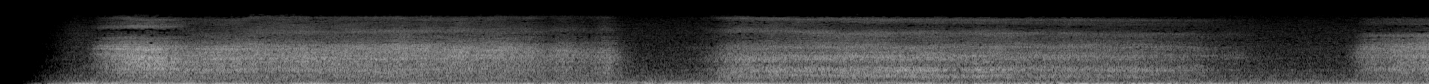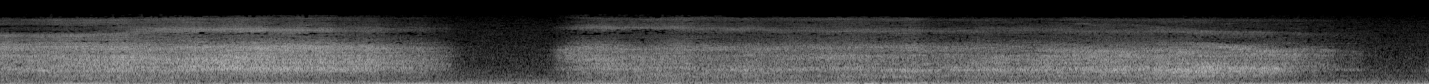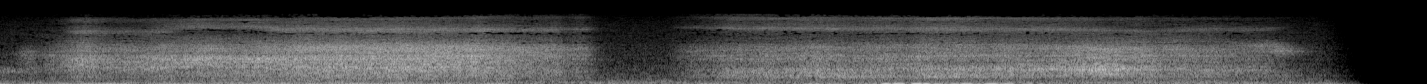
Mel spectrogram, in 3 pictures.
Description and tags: Long Fuzz A
Multiple noisy inhaling/exhaling breaths. Very full sound.
noisy, exhale, inhale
